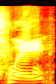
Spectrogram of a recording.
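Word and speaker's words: Thwaits: So we got Ken Twaits and Brad Twaits. Is there any relation here? Brother from another mother. Brother from another mother, for sure. It's T-W-A-I-T and T-H-W-A-I-T-S. So it's the H is silent.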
